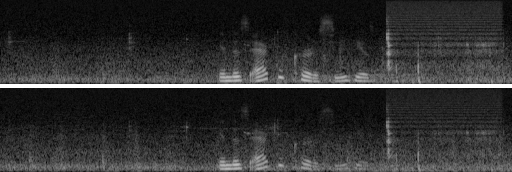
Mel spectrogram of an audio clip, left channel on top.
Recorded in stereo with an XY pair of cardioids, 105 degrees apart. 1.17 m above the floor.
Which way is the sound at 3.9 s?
30° left.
